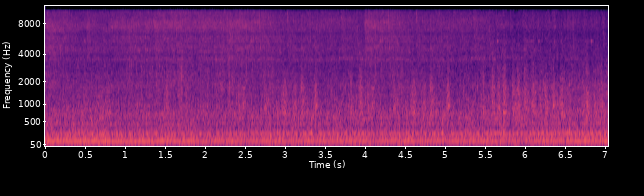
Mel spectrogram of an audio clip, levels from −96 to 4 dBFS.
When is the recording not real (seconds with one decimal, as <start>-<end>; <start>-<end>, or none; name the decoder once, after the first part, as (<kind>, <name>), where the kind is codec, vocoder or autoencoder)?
0.0-5.0 (vocoder, Vocos); 6.5-7.0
